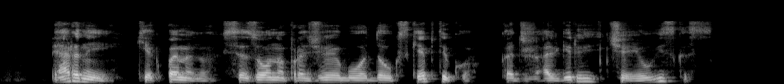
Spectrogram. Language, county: Lithuanian, Klaipėda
